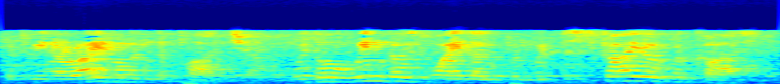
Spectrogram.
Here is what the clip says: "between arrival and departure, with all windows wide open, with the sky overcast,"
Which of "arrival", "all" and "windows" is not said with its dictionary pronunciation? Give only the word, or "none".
none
